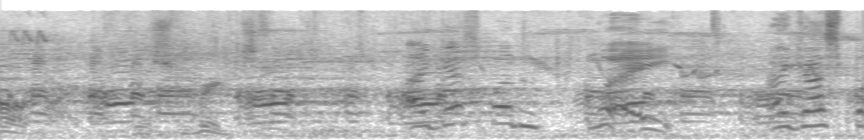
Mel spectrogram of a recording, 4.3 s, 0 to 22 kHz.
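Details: Geese honking just before flying away, on May 4th 2019: overlapping nasal calls, several birds at once in an irregular chorus, with some human voices and laughter in the background.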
